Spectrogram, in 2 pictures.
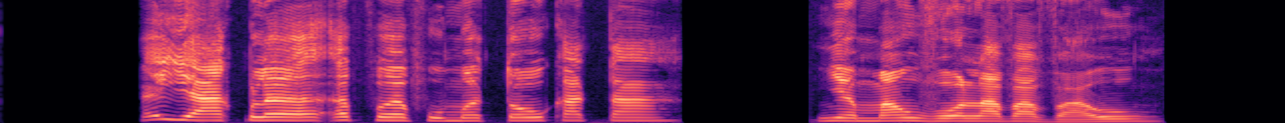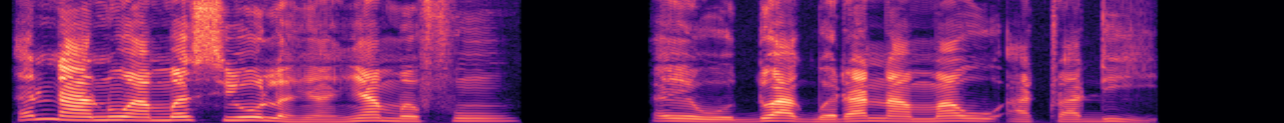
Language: Ewe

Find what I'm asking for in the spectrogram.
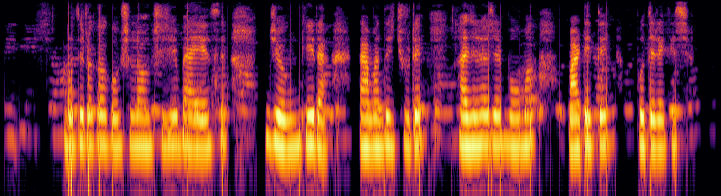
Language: Bangla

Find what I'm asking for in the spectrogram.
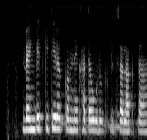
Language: Marathi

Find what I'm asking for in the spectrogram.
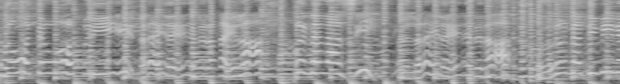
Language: Romanian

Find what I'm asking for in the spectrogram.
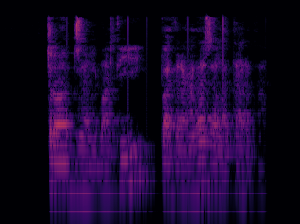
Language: Catalan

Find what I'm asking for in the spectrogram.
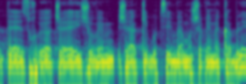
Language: Hebrew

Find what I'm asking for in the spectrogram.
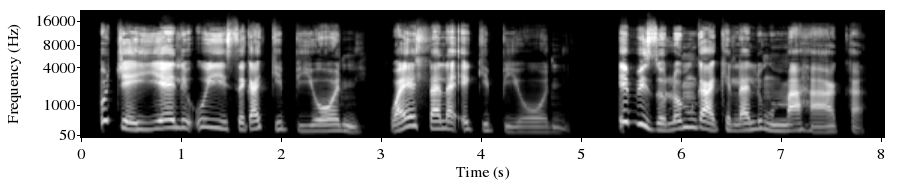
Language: North Ndebele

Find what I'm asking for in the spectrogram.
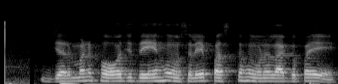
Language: Punjabi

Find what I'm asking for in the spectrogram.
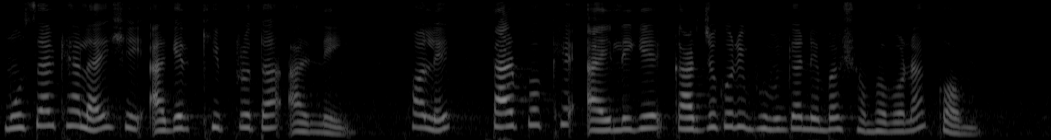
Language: Bangla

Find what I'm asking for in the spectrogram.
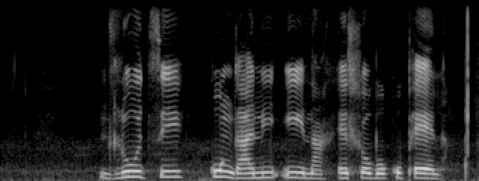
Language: Swati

